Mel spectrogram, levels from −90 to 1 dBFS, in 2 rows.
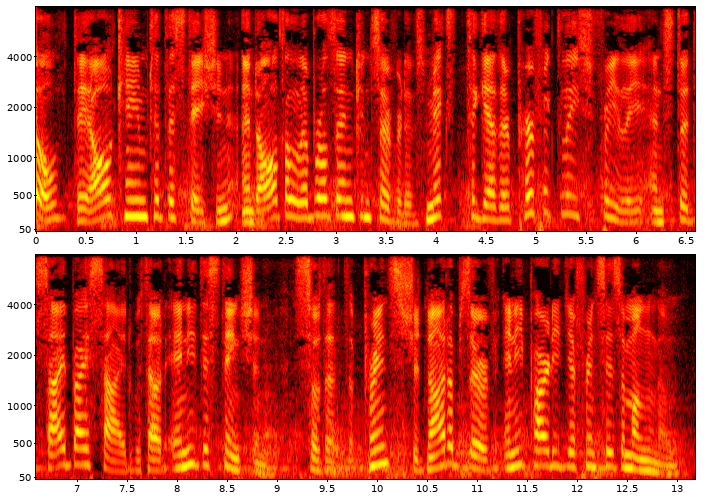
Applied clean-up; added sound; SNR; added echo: none; Sawing; 17 dB; none.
